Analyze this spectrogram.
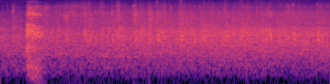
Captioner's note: applause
